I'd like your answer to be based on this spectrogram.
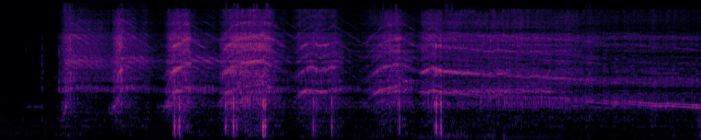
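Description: A faulty electric drill, still under warranty and later smoking, is switched on and off repeatedly, each burst a loud whining spin-up that bogs down, before one longer run that winds down slowly.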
